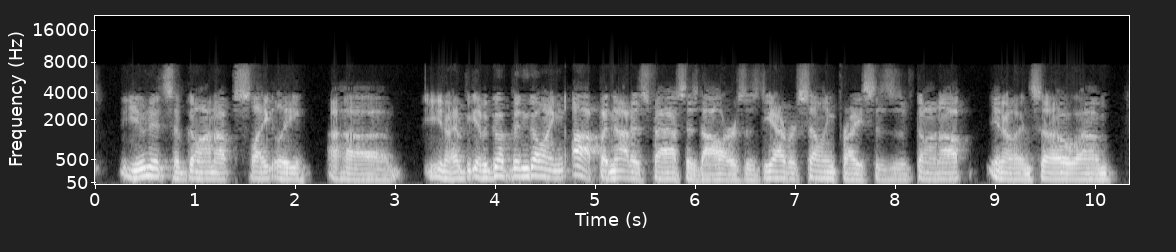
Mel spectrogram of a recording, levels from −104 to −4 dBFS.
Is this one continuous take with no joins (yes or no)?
no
